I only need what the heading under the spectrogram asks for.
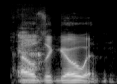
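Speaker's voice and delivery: forced, put-on, deep, low sultry voice. Greeting everybody again after being asked for a deep voice: put-on deep sultry voice. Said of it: "You need to have a deep, sultry voice".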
